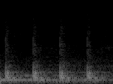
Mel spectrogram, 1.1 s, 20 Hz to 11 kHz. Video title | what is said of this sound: Welcome to My Nightmare, I Think You’re Gonna Like it. (Trans Am LT Swap Ep.6) | it's just like a solid thump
